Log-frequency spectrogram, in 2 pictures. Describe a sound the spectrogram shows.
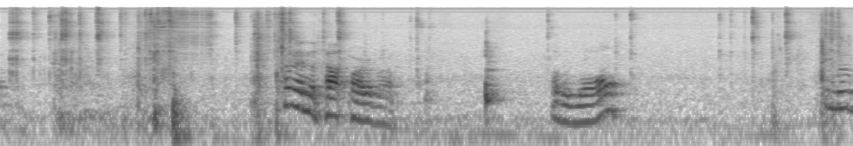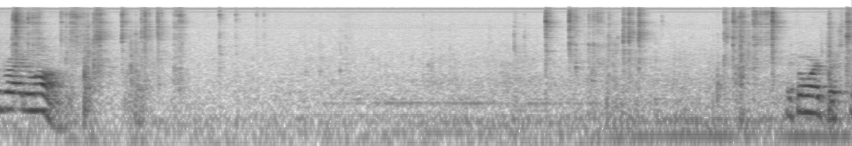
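Drywall stilts knock and clack on a hard floor.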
